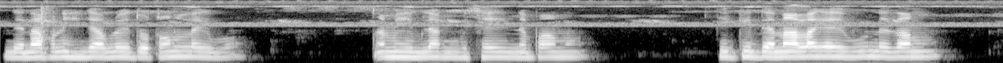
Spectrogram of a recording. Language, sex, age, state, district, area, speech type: Assamese, female, 60+, Assam, Golaghat, rural, spontaneous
